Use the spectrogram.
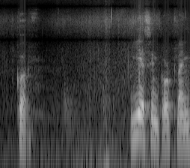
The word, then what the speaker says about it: asymptote: P silent होता है। एसटोट होता है।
